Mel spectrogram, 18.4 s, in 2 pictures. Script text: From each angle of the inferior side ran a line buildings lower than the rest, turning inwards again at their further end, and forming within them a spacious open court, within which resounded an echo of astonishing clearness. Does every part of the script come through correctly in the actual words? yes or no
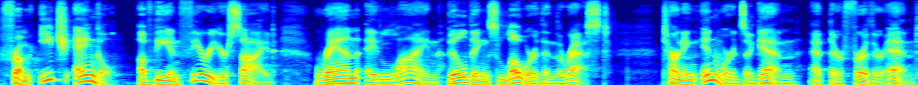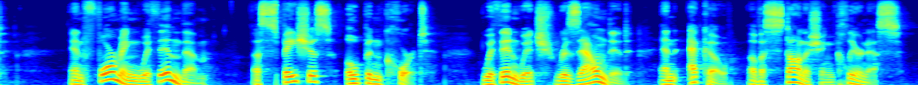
yes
